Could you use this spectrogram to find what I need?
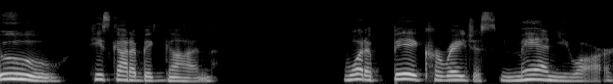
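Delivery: derisive, condescending, sarcastic, mocking tone. Speaker ridiculing a belief to the audience, mocking tone. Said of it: "Yes, I'm mocking".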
